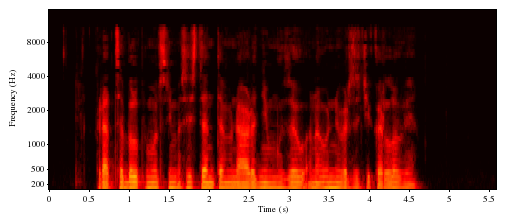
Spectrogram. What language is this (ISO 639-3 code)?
ces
